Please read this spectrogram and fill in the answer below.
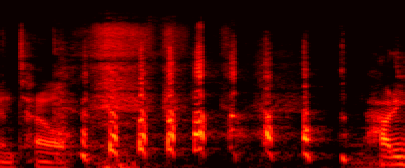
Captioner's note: laughter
